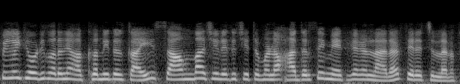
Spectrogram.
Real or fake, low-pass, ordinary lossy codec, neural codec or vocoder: fake; none; none; codec, 16 kHz, 0.5 kbps, FunCodec, trained on Chinese and English, 25 frames a second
